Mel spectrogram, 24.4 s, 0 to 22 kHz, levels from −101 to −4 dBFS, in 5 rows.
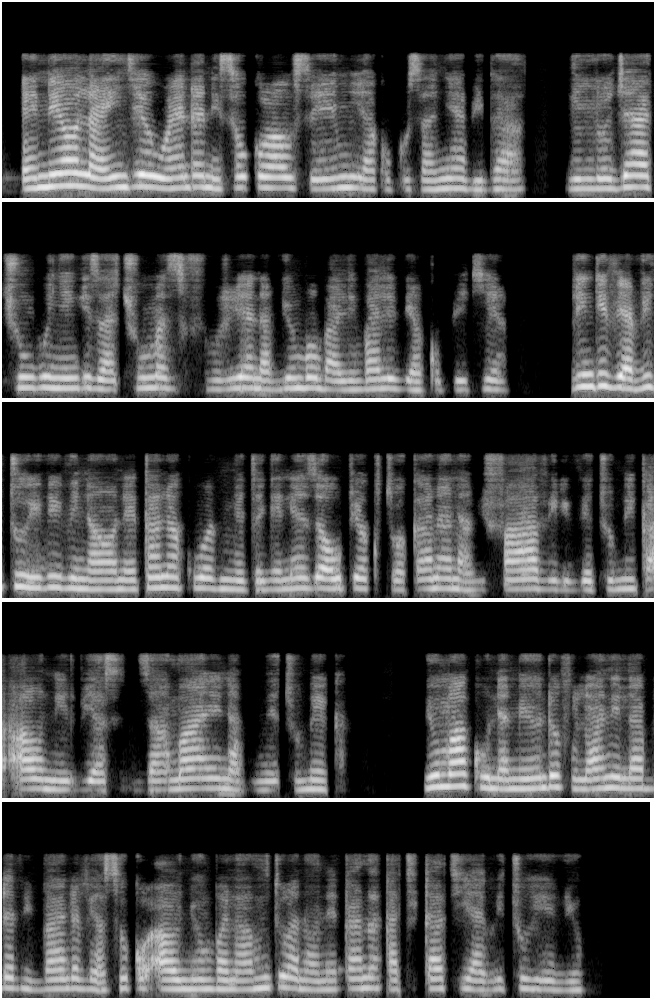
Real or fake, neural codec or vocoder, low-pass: fake; codec, 44.1 kHz, 2.6 kbps, DAC; 7.2 kHz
